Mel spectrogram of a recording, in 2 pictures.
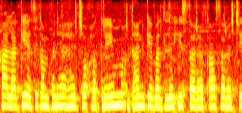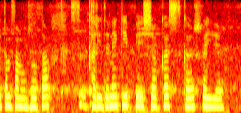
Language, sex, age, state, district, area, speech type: Hindi, female, 18-30, Madhya Pradesh, Harda, urban, read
